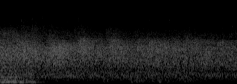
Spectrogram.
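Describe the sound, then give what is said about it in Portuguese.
Congregation at a church service applauding, a steady, fairly faint patter of many hands clapping throughout. “Aplauda ao Senhor, porque são boas notícias.”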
